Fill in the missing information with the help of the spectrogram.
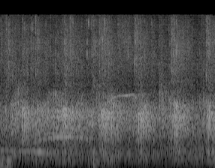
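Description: Sustained crowd applause, a dense wash of many hands clapping at a steady level with gentle swells, lasting a couple of seconds without any voices; the audience is welcoming a family who are about to share a testimony.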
